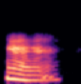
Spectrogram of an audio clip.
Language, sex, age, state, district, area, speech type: Bengali, female, 45-60, West Bengal, Darjeeling, rural, conversation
